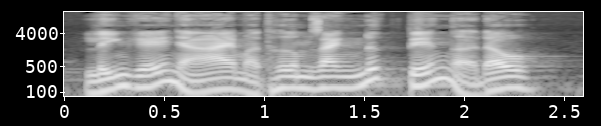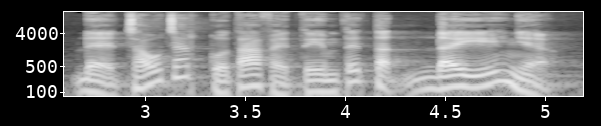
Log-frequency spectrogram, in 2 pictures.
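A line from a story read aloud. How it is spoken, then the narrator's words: Loud ringing voice. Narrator (Vietnamese): Mẹ tôi nói lớn bằng giọng sang sảng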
